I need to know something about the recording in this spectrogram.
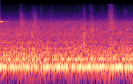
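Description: Gas-station fuel pump running with a steady low hum while fuel flows through the nozzle into the Kitfox's tank.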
